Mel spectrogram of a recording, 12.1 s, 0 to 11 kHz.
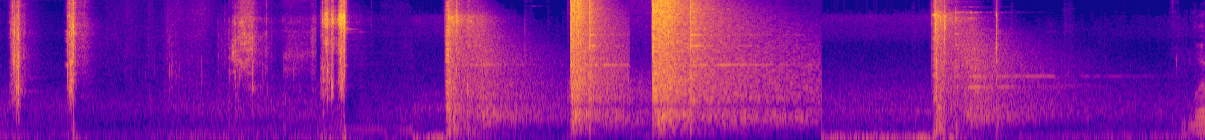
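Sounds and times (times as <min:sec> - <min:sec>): rifle shots: 0:05.7 - 0:08.2.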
